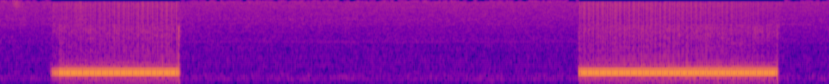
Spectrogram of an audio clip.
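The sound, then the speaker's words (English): Ringback tone of a phone call to a restaurant ringing unanswered: two long, steady, low-pitched buzzing tones with a long stretch of near silence between them. “won't even answer the damn phone.”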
